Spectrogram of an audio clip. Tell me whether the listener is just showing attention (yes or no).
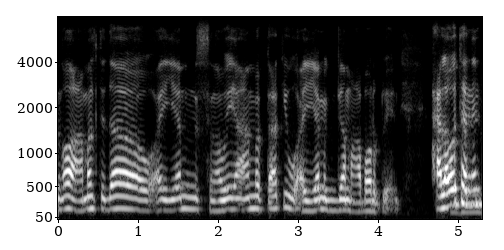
yes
